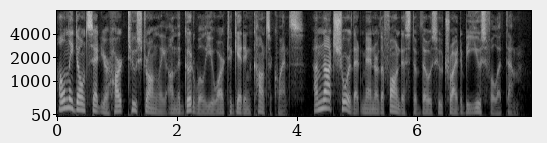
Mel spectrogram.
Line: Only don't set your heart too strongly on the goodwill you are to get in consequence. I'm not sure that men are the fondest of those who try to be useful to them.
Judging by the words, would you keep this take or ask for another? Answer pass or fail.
fail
